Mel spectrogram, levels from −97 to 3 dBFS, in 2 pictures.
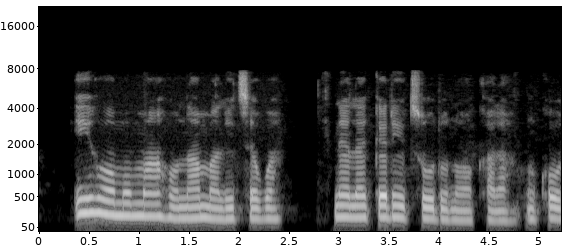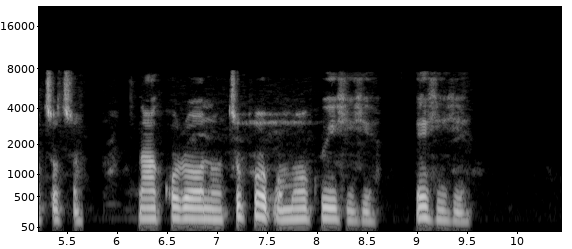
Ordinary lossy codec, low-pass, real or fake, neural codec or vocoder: none; none; real; none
